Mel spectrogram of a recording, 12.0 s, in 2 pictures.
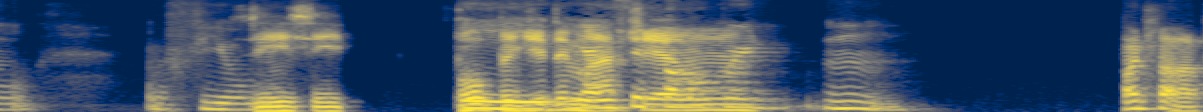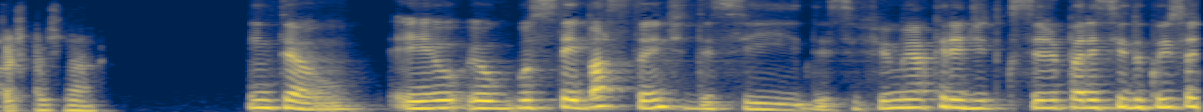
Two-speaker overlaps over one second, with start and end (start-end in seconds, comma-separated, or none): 2.3-3.7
